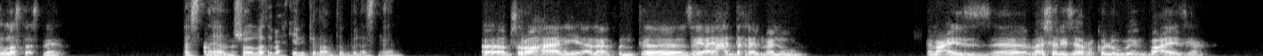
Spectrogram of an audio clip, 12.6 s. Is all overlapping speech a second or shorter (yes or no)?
yes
